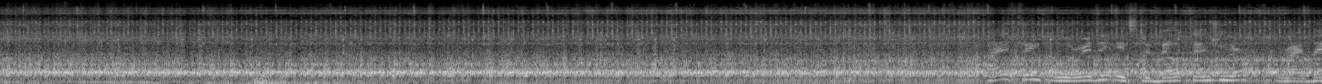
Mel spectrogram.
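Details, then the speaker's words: Mazda CX-30 engine running, a noise since starting that keeps getting louder; a constant dry, crispy rasp heard over idle via stethoscope, suspected belt tensioner. "this car has a weird noise when you crank the engine when you start your car and this noise is getting louder"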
